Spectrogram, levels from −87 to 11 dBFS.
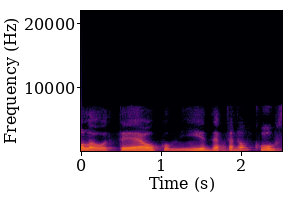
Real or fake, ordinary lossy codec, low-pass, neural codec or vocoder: fake; none; 7.2 kHz; codec, 24 kHz, 0.9 kbps, DualCodec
